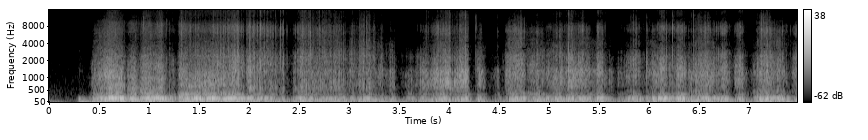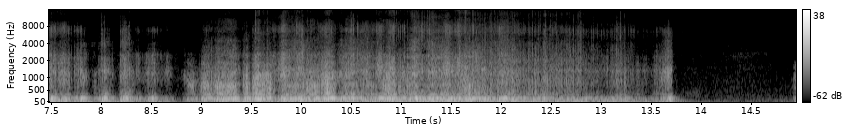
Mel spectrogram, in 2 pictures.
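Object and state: Foam microphone windscreen being scratched.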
